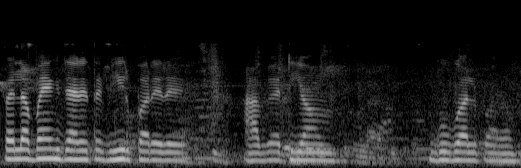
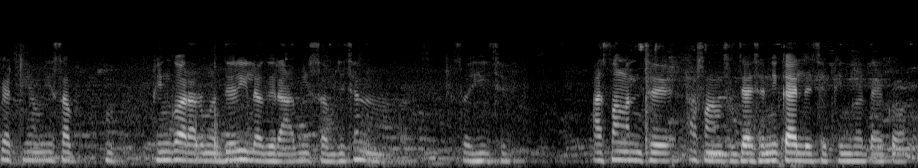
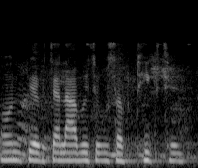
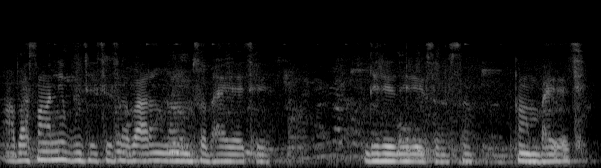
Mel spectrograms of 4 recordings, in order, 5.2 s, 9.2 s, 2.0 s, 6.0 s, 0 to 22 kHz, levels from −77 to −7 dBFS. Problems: none marked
